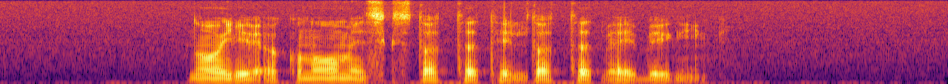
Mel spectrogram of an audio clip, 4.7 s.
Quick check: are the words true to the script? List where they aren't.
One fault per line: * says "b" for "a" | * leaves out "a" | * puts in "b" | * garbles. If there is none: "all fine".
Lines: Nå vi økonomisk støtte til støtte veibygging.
all fine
